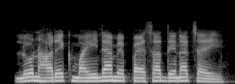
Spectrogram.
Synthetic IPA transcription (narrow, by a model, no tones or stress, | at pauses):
loːnɦəɾeːkməɦinamẽpɛːsad̪eːnat͡ʃaːɦi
